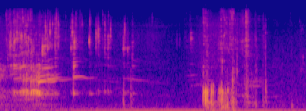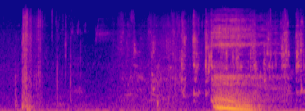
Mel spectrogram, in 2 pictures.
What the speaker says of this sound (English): do the dishes around here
